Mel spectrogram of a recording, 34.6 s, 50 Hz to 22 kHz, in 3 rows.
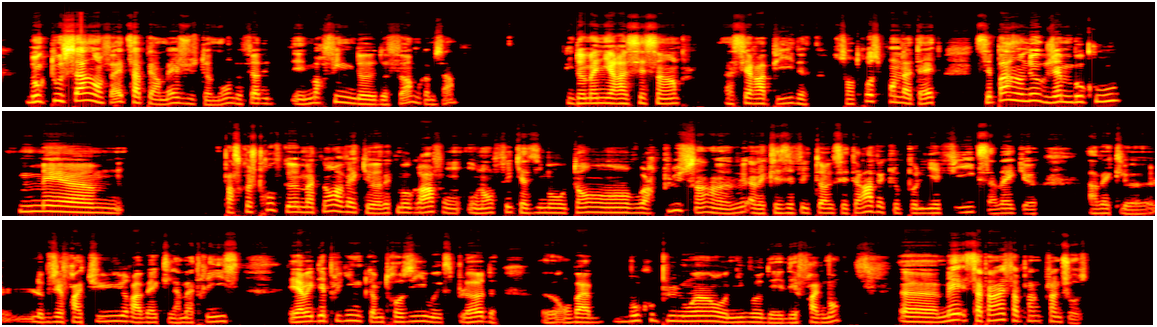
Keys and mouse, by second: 1.5 click, 2.8 click, 7.9 click, 9.0 click, 16.7 click.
